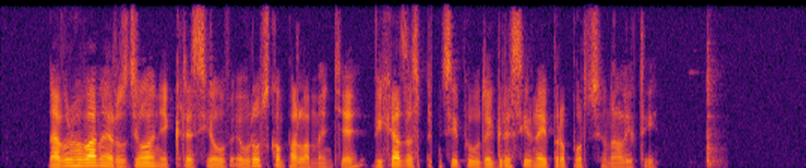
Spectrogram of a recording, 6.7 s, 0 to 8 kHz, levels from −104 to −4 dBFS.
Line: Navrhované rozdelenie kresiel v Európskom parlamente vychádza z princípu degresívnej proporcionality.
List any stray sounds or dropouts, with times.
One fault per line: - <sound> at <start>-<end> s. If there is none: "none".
- dropout at 3.6-3.7 s
- thud at 5.7-6.1 s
